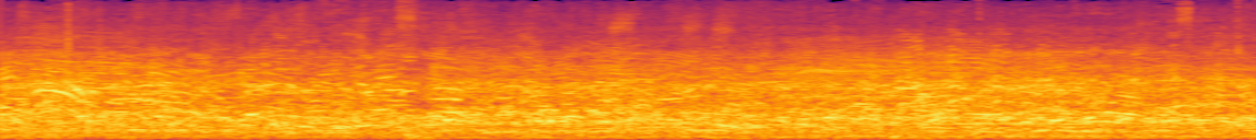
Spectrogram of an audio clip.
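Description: Many people talking at once: a steady crowd chatter of overlapping voices, with no single voice standing out.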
